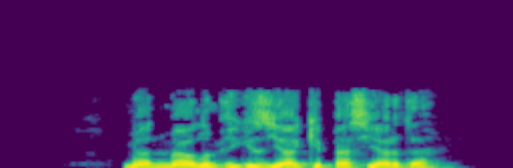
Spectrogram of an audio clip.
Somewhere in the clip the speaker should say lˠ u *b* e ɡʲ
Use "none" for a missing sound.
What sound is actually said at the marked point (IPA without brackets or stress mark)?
m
